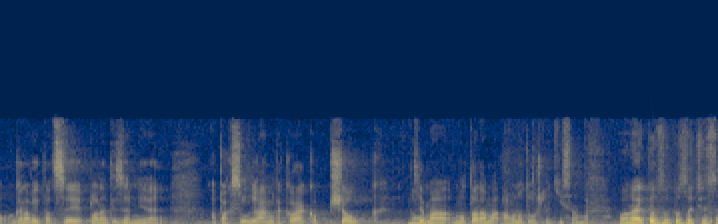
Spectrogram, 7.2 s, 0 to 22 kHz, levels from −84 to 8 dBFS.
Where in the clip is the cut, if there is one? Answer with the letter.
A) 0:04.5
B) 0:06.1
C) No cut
C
